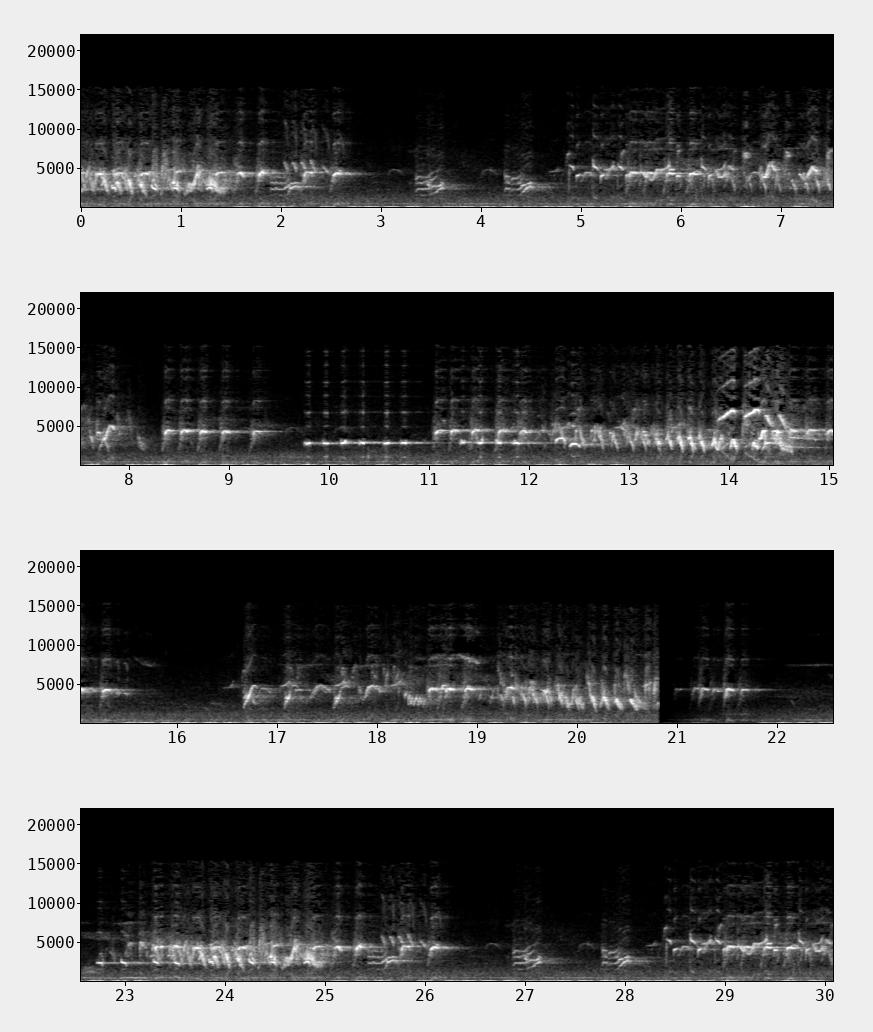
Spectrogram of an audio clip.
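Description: Songbirds singing: runs of fast trilled and warbled phrases separated by short pauses. The sound drops out for a moment about two-thirds of the way through.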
